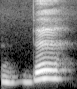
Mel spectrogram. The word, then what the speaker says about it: bœufs: Attention, pour le mot œuf et bœuf au pluriel, le F ne se prononce pas. On dit un œuf des œufs. Un bœuf des bœufs.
